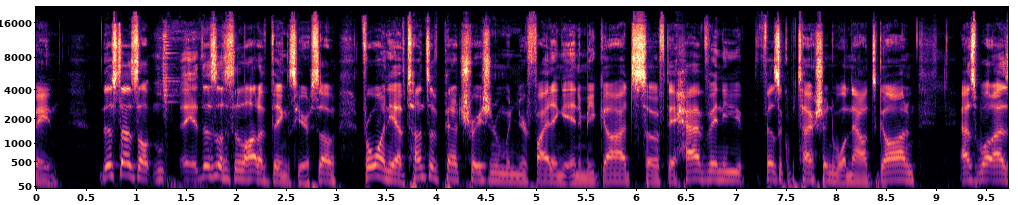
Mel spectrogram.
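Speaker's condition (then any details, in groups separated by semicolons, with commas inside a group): No condition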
